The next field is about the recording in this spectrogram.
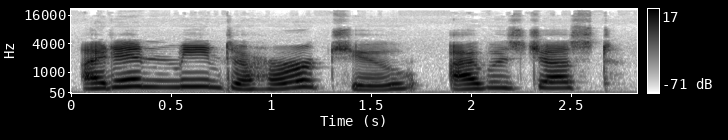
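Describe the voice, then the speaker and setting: A woman voicing a grown male hero with a rough voice, anguished and urgent. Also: sits high, slow pace, no room sound, lo-fi sound.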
